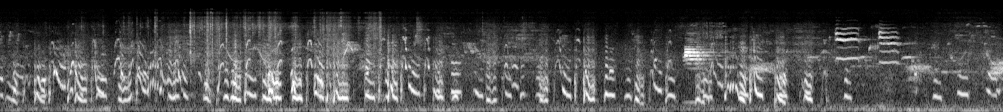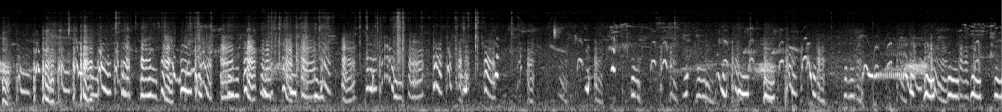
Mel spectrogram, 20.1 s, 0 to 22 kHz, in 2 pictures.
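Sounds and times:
francolins calling: 0.0s - 20.0s.

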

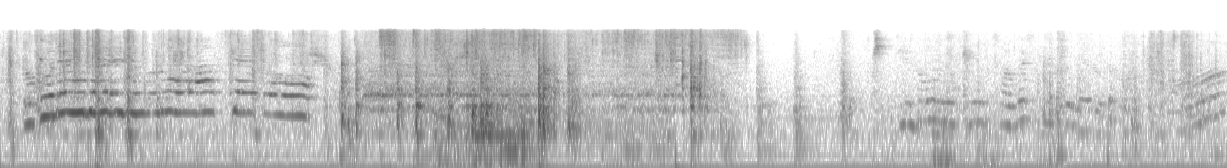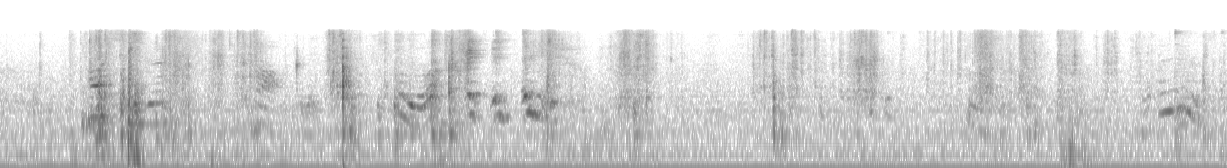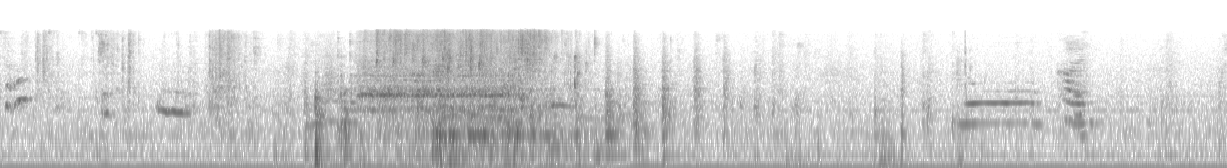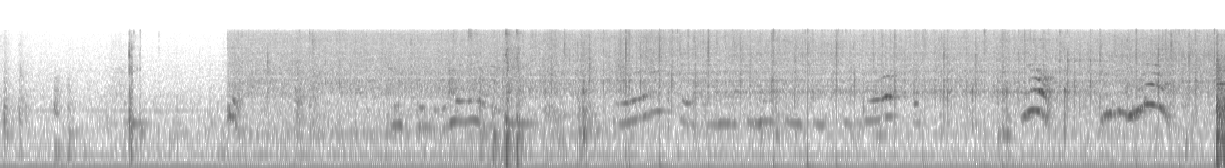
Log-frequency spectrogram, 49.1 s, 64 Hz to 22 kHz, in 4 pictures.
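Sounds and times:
cabbage sizzling in a pan: 0.4s - 7.5s, 13.1s - 15.9s, 27.9s - 30.4s, 39.1s - 49.0s.

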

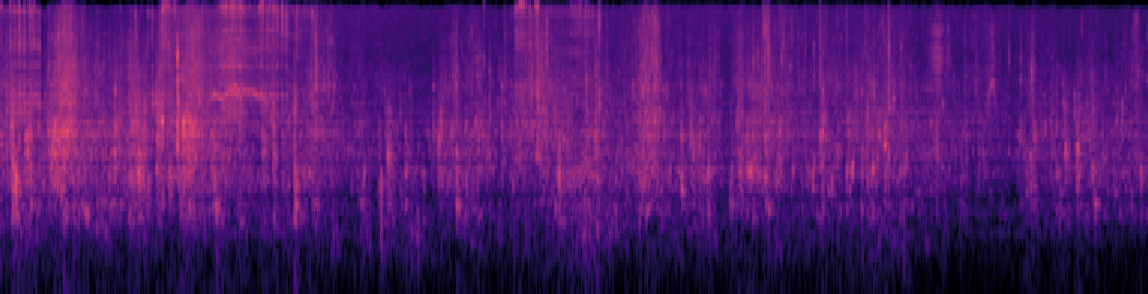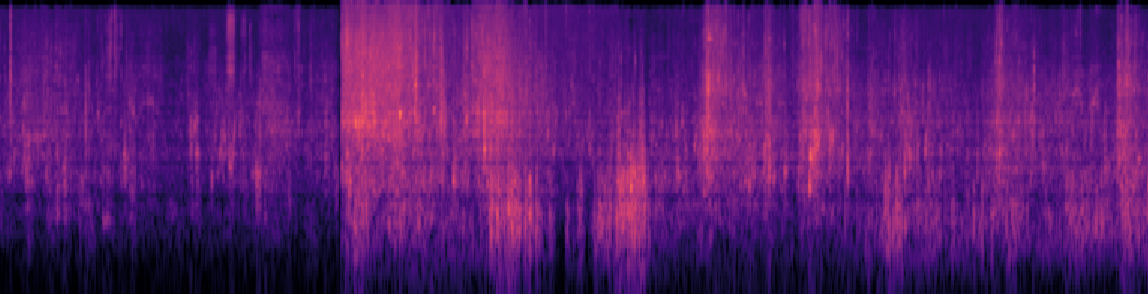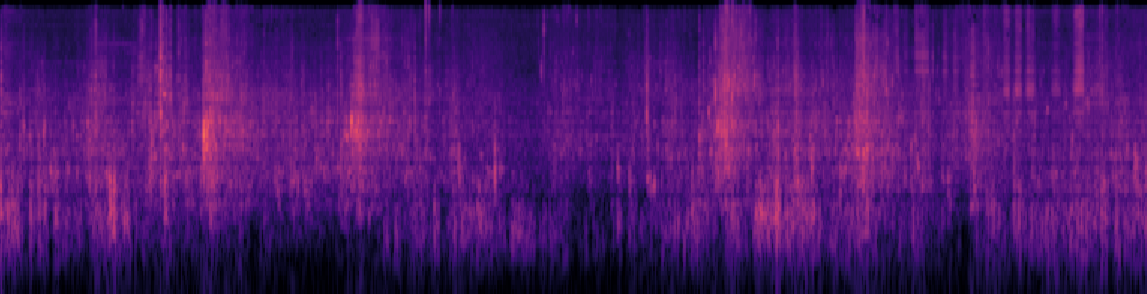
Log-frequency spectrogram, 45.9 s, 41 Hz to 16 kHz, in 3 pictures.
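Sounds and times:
water slapping boat hull: 0.0s - 45.9s
wind on microphone: 19.9s - 24.2s, 26.8s - 32.5s, 35.7s - 37.8s, 39.4s - 45.9s.

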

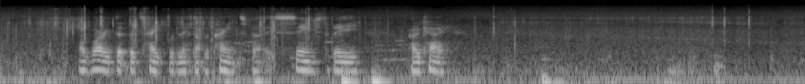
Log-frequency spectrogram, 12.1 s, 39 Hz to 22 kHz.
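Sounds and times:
masking tape peeling: 0.0s - 12.0s.

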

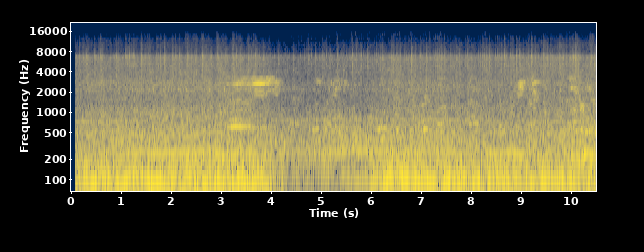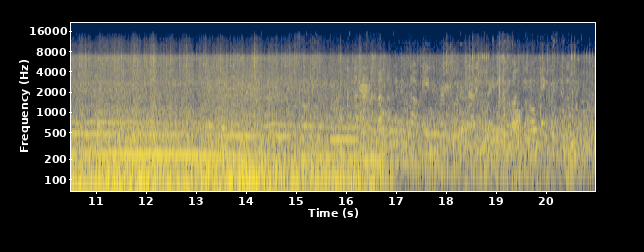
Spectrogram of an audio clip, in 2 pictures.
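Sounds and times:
bus engine and road rumble: 0.1s - 20.9s.

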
